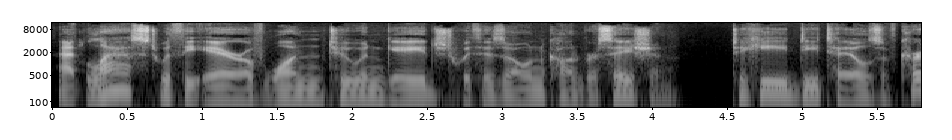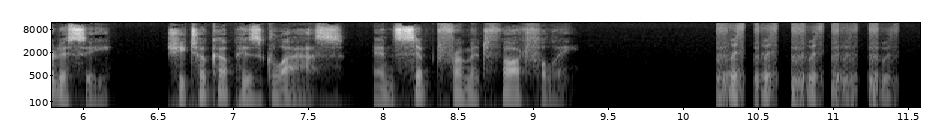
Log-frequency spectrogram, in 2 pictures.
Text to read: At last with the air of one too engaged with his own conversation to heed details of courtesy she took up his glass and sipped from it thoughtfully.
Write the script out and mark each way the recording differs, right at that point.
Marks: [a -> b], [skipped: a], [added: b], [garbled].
At last with the air of one too engaged with his own conversation to heed details of courtesy she took up his glass and sipped from it thoughtfully.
